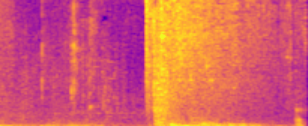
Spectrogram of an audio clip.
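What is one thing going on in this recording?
A loud energy blast bursts and roars.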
